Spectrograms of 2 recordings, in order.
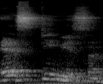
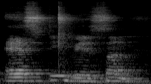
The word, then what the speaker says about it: aestivation: इसमें ए साइलेंट है, ए आगे लगा दो, एस्टिवेशन हो गया। क्या हो गया ये? एस्टिवेशन।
